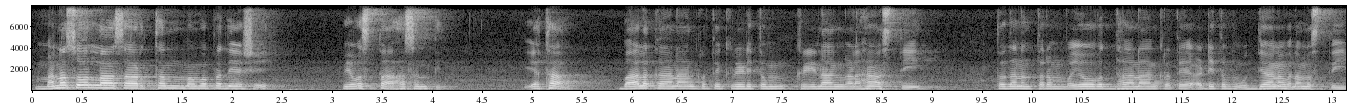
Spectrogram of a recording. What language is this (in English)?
Sanskrit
